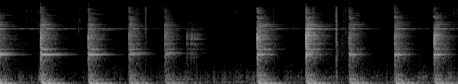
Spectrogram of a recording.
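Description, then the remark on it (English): A blacksmith's hammer strikes metal about ten times in steady succession while forging, each loud blow ringing with a bright metallic tone that lingers briefly before the next. “The song of hammer strokes sang throughout the day and into the night, and when their tune had finally ceased, the entire forge was flooded waist deep with tiny metal spheres.”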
